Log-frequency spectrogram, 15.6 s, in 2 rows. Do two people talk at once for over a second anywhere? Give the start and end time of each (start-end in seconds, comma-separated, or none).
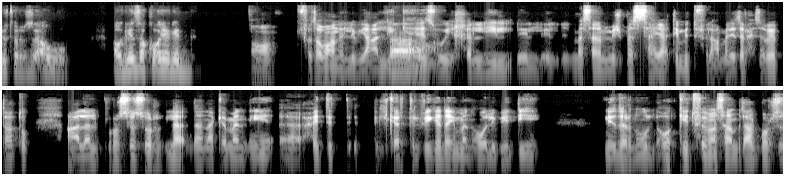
none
